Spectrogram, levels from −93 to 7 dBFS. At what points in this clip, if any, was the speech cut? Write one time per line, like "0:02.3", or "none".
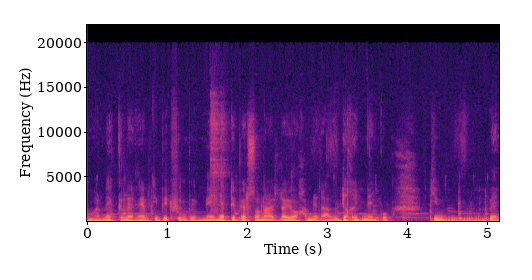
none

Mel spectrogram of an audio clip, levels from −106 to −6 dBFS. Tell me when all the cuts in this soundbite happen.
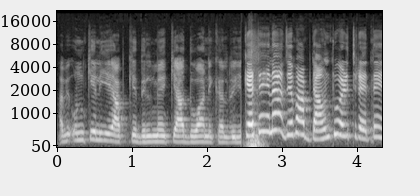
0:02.4

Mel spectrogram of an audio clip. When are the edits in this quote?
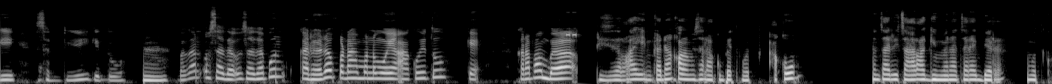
0:05.9

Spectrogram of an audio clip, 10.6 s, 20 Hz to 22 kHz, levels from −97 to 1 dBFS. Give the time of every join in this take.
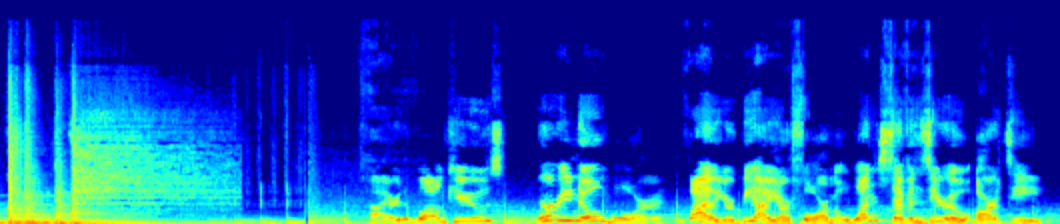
none

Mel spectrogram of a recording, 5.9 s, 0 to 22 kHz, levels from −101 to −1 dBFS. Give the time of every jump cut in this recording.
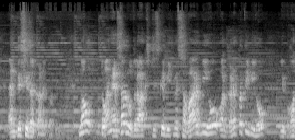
0:01.9

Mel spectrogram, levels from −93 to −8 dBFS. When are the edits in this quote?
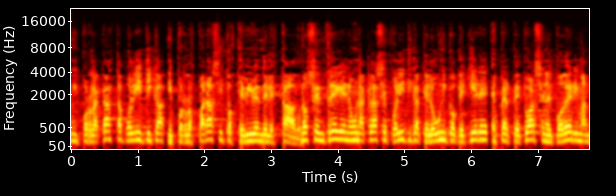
0:01.5
0:03.4
0:06.3

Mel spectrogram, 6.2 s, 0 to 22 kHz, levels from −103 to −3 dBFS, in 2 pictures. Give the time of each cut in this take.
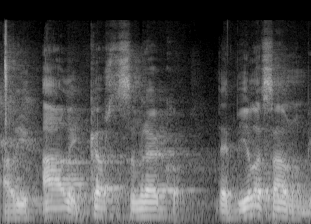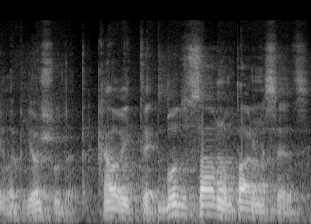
0:04.7

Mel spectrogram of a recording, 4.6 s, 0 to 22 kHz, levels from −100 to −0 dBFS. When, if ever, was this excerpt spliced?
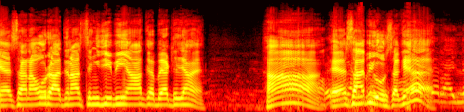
none

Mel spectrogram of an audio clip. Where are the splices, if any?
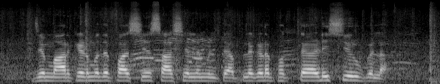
none

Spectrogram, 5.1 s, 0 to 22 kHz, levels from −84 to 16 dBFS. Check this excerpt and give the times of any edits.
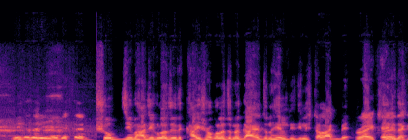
0:01.1

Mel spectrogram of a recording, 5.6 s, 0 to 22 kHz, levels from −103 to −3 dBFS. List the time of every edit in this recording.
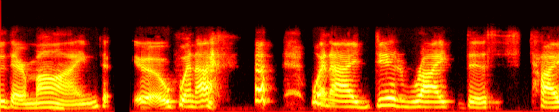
0:01.0

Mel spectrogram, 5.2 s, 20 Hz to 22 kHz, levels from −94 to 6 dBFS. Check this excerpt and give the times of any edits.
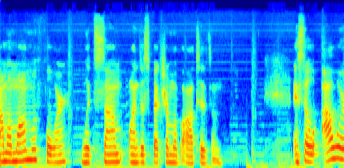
none

